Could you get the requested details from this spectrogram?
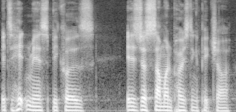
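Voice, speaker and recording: Male podcast host, low-pitched, speaks slowly and deliberately with firm opinions. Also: steady tone. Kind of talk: casual podcast chat.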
